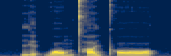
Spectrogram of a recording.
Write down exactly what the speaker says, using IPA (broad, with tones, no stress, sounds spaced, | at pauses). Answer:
j i˧˥ t̚ b ɔː˧˩ m t̪ʰ a˧˩ j pʰ ɔː˧˩ t̚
